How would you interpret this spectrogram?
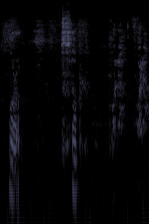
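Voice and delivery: soft unvoiced whisper. Real, not acted. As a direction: drop to a breathy whisper. Trailing off to a whisper.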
